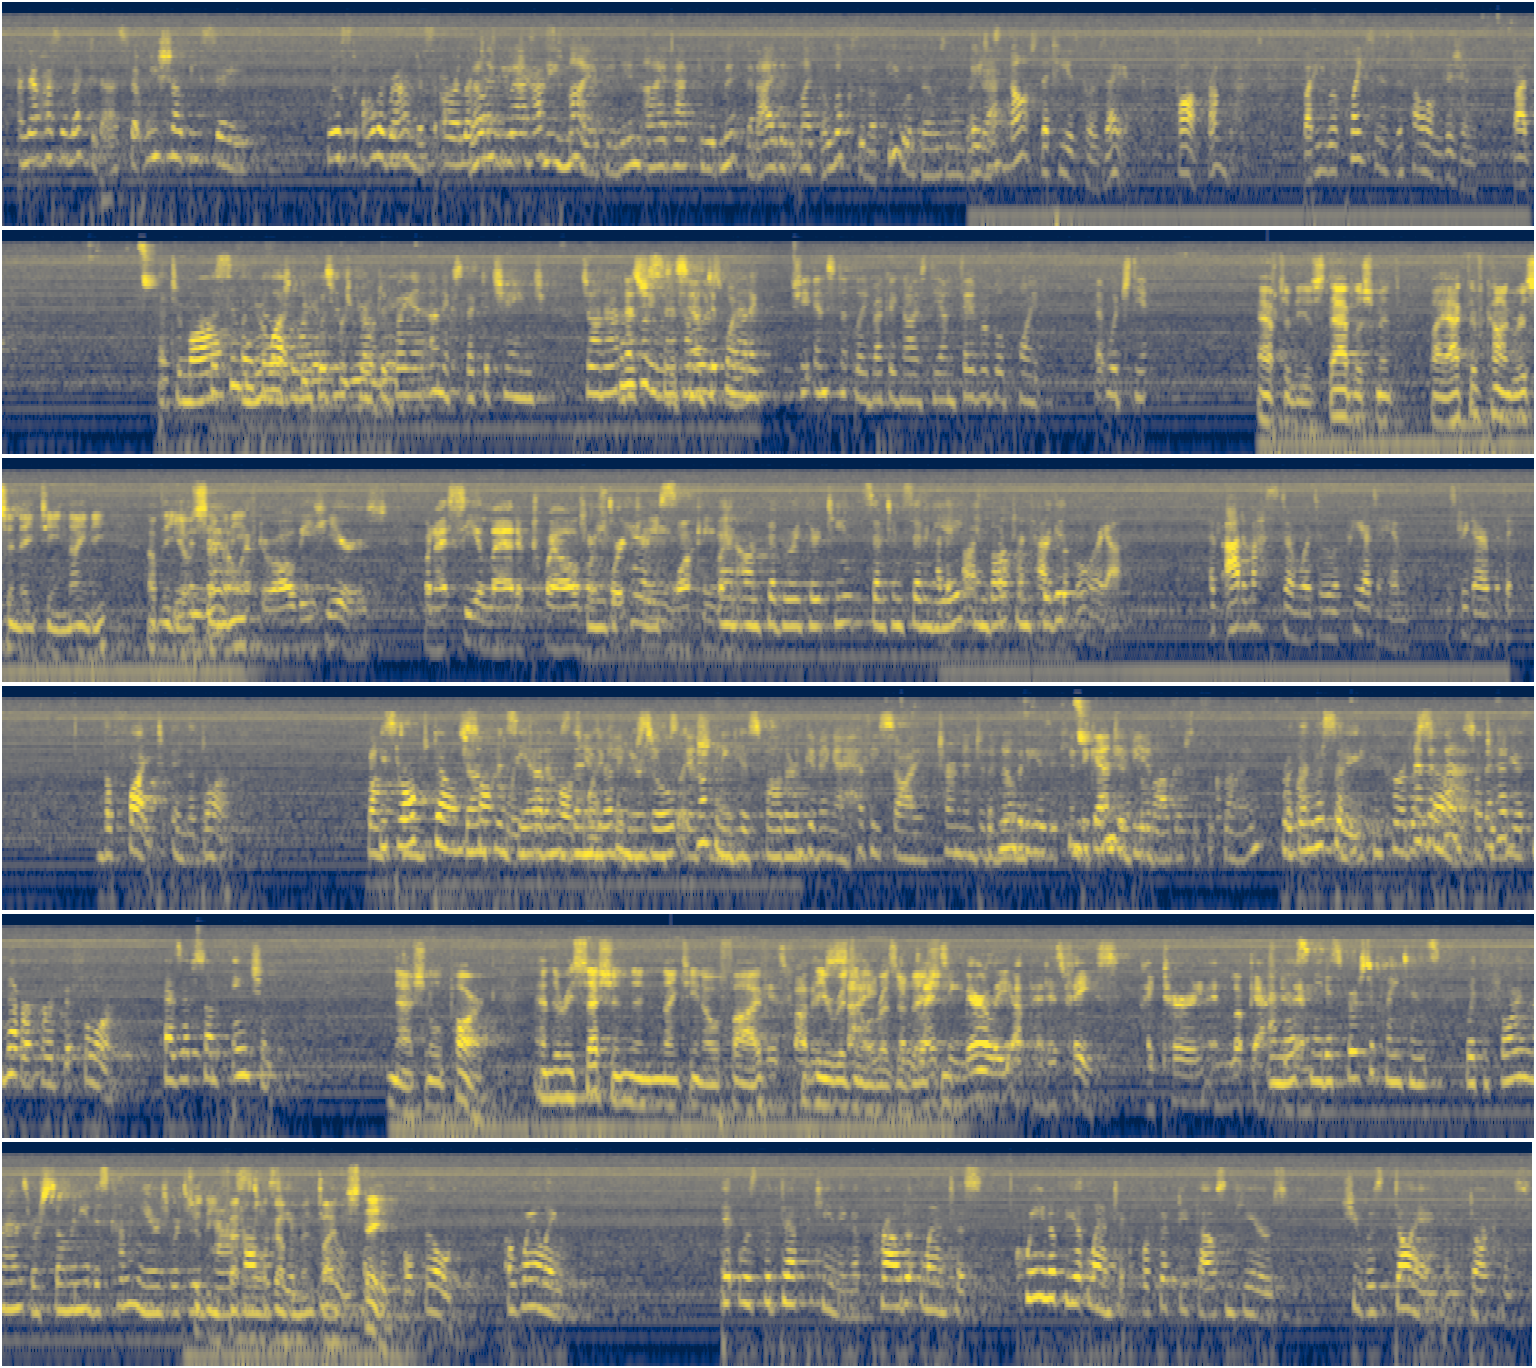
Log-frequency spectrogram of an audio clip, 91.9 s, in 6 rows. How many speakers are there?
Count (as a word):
eight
